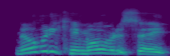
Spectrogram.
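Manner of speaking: rising disbelief at nobody helping; indignant. Real, not acted. Outraged telling of neglect.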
